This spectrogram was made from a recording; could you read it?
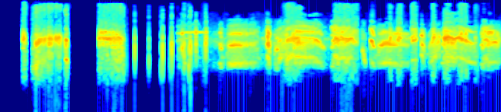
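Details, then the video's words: Swiftlet lure sound mixed from proven calls: scattered short buzzy bursts and clicks lead into a sustained, dense, shrill twitter. "Suara panggil walet"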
